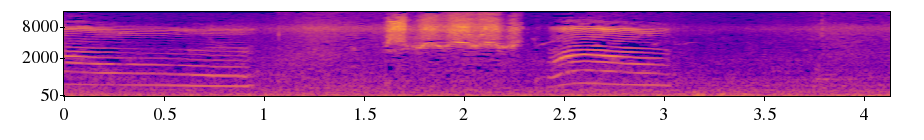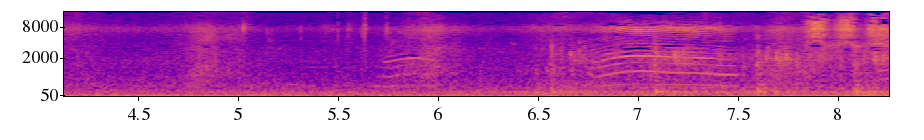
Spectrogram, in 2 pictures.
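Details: Hungry stray cat in a Moroccan city, meowing for food but wary of people: a long falling meow, then several shorter arched meows spaced unevenly, with rustling noise bursts between them.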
